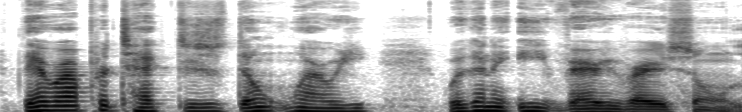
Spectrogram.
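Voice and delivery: high, put-on placating voice; reassuring woman. Woman explaining why men eat first, high and placating.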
